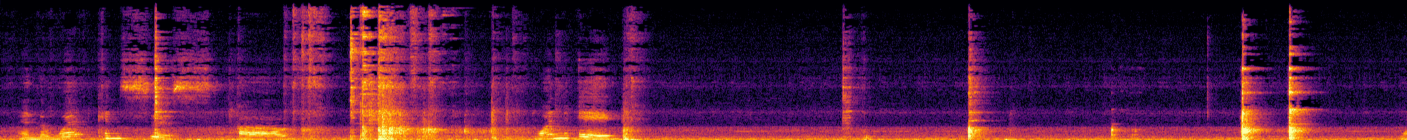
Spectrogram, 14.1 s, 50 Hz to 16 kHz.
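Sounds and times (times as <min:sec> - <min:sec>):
dishes and cutlery clinking: 0:08.4 - 0:08.7.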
